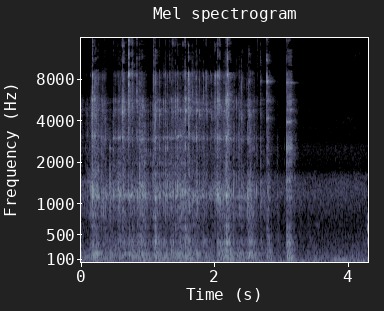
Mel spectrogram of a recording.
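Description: A long spoon stirring iced coffee in a ribbed cup: a faint, quick, irregular run of small clicks and rattles for nearly three seconds, then one last click.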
